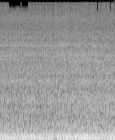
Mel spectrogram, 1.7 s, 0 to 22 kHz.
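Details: 2007 Pontiac Grand Prix GT idling after a crank-no-start fix with a swapped fuse box and a 15 A fuse fitted. Low, smooth, even idle hum with no knocks, misses or surging; idling normally.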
